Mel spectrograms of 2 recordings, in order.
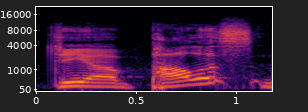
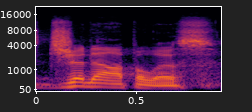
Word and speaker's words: Giannopoulos: All right, so on the Nothing Important Super Celebrity Hotline, we have the Fail Scouts, Alex Giapoulos. Did I pronounce that correctly? – No. – All right. Okay. Off to a good start. – Let me stop you there. Let's get proper pronunciations down and then just record us saying. – I kind of like the fact that I botched it, and he was like, "No." – Okay. No, it's Giannopoulos.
